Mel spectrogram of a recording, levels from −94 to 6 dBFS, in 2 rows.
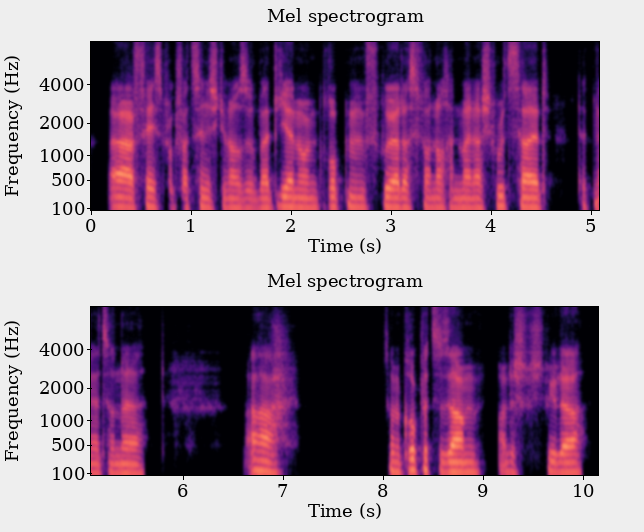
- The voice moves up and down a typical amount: No, narrow, 1.5 semitones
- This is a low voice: Yes, low, 115 Hz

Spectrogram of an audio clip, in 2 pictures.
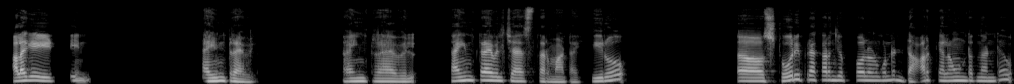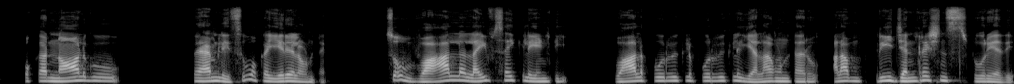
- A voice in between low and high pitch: Yes, medium, 160 Hz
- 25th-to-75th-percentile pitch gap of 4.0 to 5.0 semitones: Yes, average, 4.3 semitones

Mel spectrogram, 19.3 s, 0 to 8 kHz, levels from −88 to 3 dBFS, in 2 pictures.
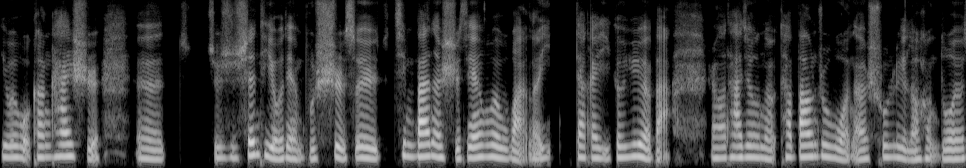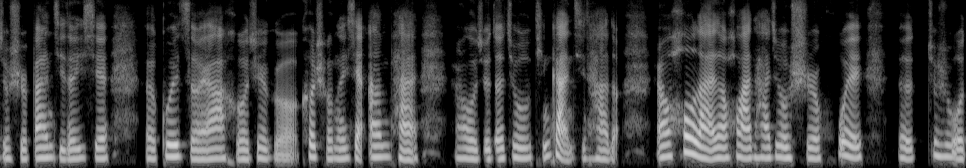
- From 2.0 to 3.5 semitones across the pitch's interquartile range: Yes, average, 2.7 semitones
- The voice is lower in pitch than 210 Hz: Yes, medium, 185 Hz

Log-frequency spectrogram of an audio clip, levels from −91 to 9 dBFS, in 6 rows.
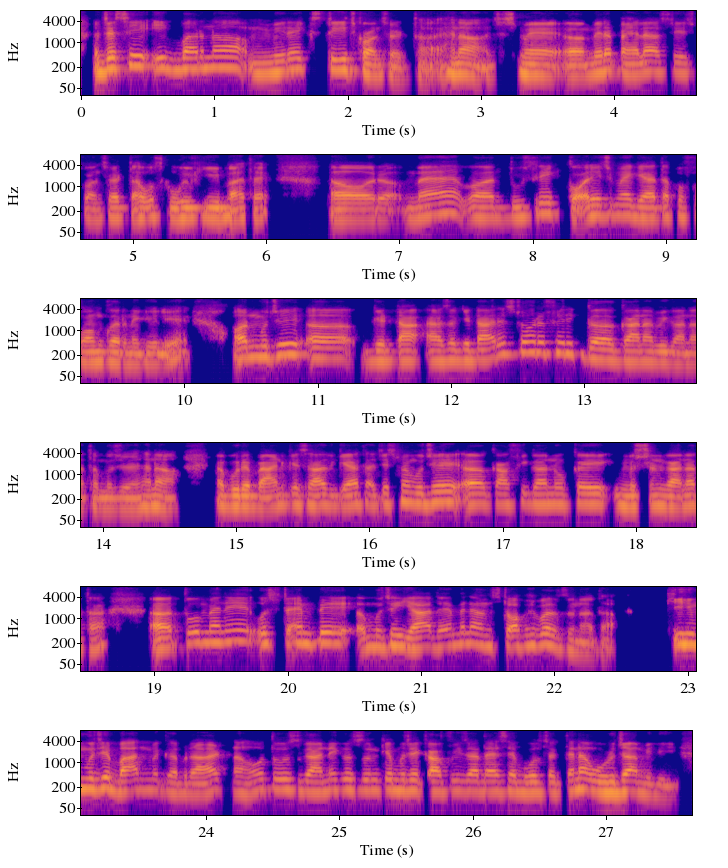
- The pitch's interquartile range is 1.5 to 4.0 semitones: No, average, 4.7 semitones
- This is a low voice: No, medium, 145 Hz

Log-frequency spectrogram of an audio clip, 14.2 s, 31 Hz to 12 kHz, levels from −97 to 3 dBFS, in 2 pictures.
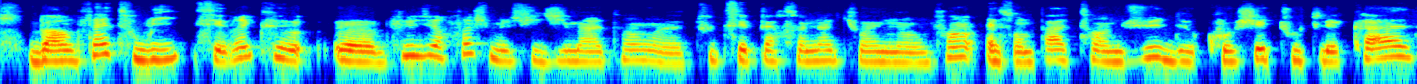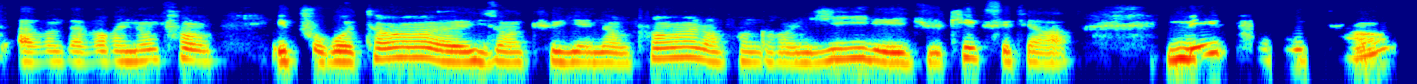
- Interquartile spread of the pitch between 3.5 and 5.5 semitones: Yes, average, 4.0 semitones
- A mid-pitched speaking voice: Yes, medium, 165 Hz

